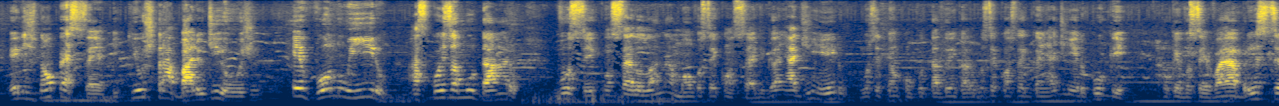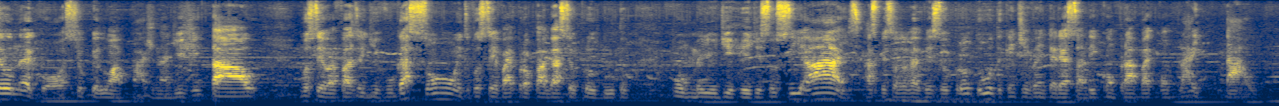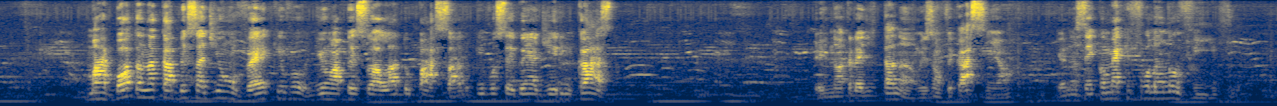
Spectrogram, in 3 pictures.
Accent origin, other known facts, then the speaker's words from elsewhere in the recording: Bahia, Brazil; Eu sou baiano, mas tem baiano que também é. Mas sou um baiano diferenciado, rapaz.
